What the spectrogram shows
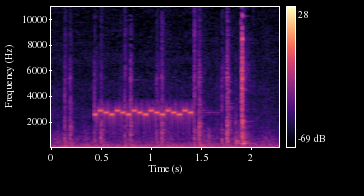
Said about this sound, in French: Astro regarde le téléphone accroché sur le mur. C'est pour nous, c'est sûr Astro saute sur le combiné.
